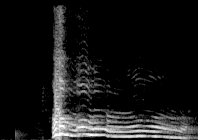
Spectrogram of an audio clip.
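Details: Siberian Husky indoors, 'talking' back while scolded over a chewed couch and shed hair; one long drawn-out, wavering, moaning vocal, dipping slightly then holding steady, after a faint click, with a woman's speech around it.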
